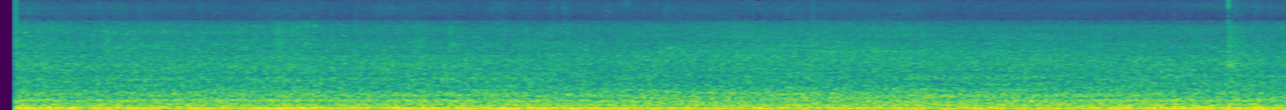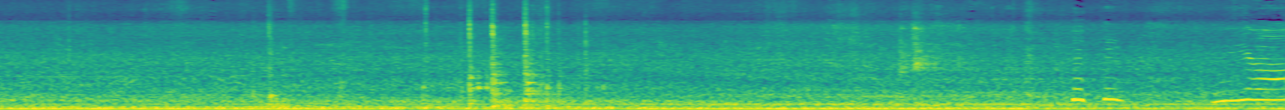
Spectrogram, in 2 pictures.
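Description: Steady low rumble of outdoor city noise, traffic and a construction site below, with a few light clicks partway through.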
